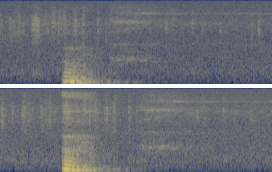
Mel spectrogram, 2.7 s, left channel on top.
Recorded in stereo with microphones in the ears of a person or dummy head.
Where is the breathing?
80° right, 0.6 m.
